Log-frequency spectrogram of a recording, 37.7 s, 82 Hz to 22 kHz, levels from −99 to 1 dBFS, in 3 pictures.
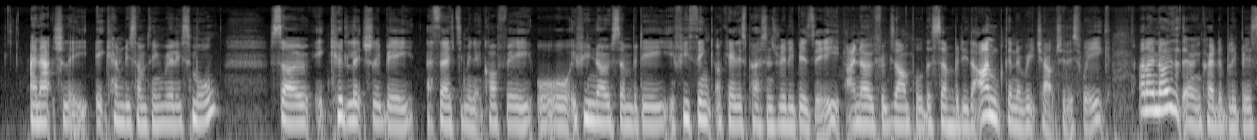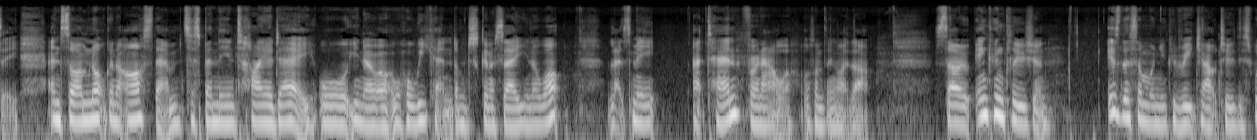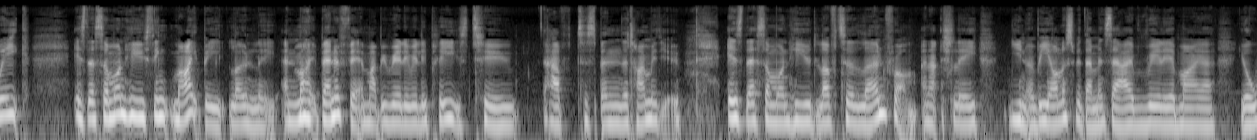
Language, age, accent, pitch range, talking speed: English, 30-49, British, 155-185 Hz, 240 wpm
